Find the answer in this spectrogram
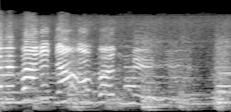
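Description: Swing-style rhythm-and-blues band music, with horn lines sliding up and down in pitch.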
